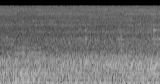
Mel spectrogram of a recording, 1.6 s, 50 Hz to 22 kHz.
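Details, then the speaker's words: Mercedes-Benz W126 300SEL, US-spec, idle raised while warming up after distributor and injector work: steady idle with regular metallic clatter tied to engine speed; harmonic balancer (timing disc) rubber separated, ring banging. "But We can hear that noise now. This is actually it."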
